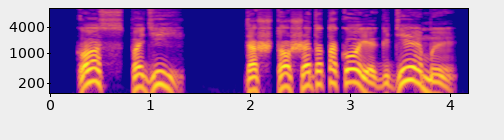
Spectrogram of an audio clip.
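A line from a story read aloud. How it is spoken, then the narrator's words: Two distorted cries. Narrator (Russian): вскрикнули оба не своим голосом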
